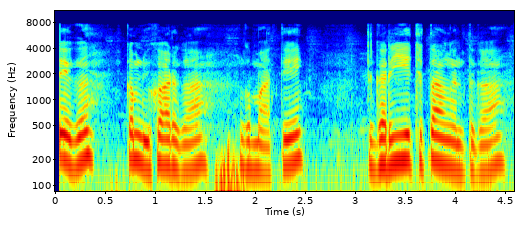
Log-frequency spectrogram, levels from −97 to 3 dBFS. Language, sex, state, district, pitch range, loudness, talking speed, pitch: Wancho, male, Arunachal Pradesh, Longding, 165-190 Hz, -14 LUFS, 145 wpm, 175 Hz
